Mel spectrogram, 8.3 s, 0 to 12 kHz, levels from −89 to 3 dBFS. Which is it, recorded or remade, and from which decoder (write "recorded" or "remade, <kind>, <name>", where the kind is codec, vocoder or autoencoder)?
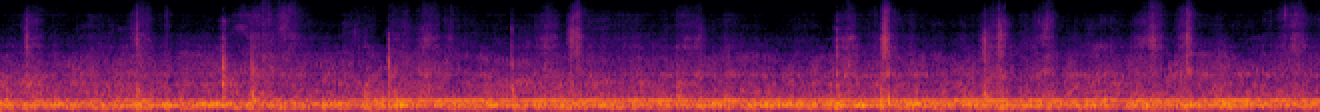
remade, codec, HILCodec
